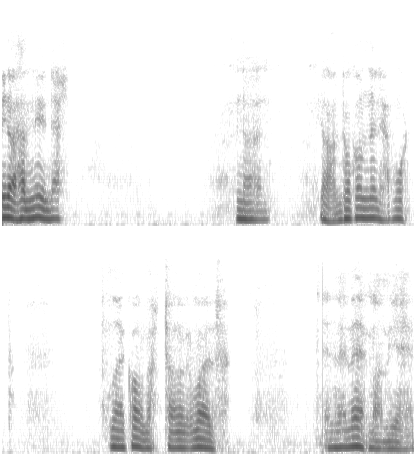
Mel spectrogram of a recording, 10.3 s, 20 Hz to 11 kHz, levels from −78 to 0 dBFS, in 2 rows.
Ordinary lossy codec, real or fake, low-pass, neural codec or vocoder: AAC, 48 kbps; fake; 7.2 kHz; codec, 16 kHz, 1.1 kbps, Voila-Tokenizer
